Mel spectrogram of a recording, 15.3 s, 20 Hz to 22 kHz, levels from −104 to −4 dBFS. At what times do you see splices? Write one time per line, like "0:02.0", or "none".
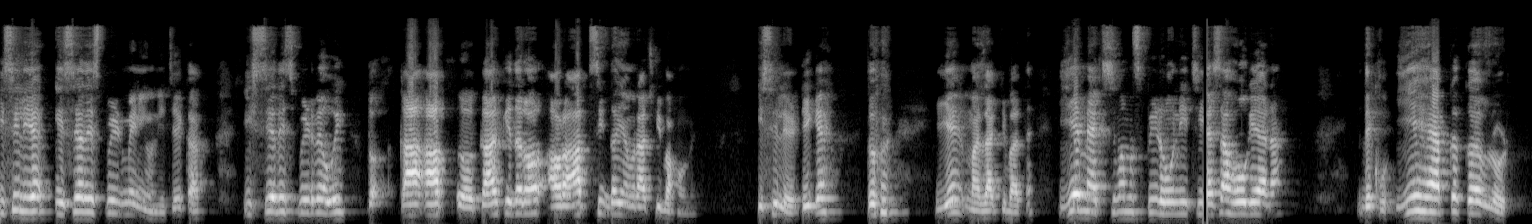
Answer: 0:12.1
